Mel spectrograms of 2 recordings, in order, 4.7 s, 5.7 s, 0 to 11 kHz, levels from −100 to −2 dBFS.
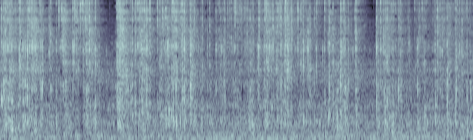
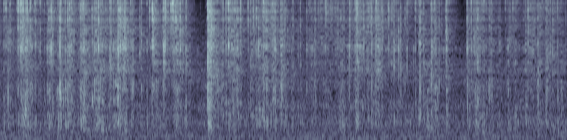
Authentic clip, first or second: first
